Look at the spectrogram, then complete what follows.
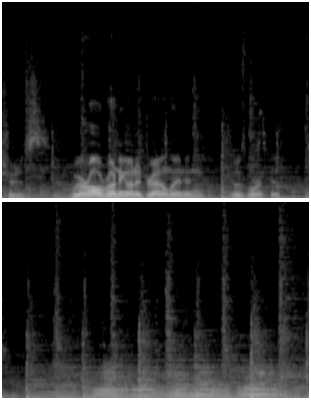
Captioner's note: horn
